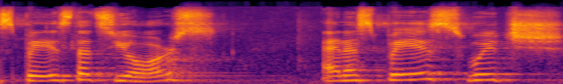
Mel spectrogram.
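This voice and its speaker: The speaker has an Indian accent. Noticeable background noise and audible room echo fill the recording. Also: woman. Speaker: coaching federation board representative. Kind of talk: keynote speech. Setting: stage with audience. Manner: conversational.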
